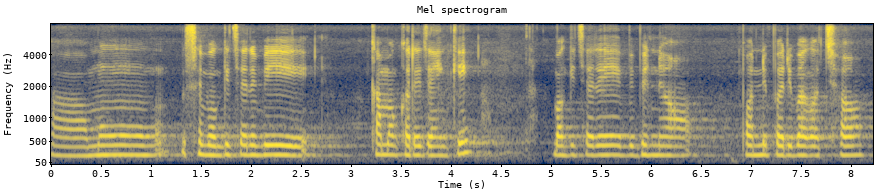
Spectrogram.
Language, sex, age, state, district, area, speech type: Odia, female, 18-30, Odisha, Kendrapara, urban, spontaneous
